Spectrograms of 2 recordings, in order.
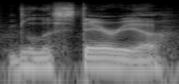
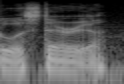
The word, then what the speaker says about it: listeria: And both of them just got shut down because they had listeria contaminations. Listeria? Deadass, I didn't even know what listeria was. Listen, if it rhymes with hysteria, I'm suing you.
